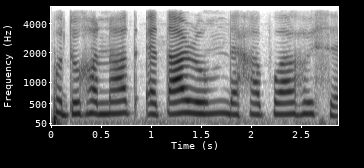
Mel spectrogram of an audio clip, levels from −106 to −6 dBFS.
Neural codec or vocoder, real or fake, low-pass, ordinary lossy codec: none; real; 5.4 kHz; none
